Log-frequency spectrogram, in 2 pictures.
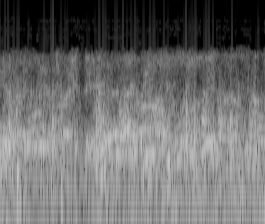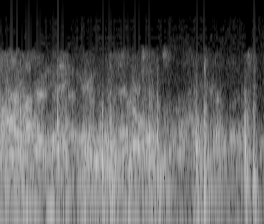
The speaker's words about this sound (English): The two men walked to the back and stood in the shadows, watching the crowd and listening to the jumbled conversations.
